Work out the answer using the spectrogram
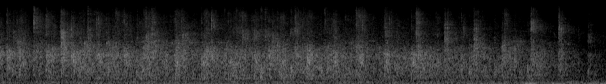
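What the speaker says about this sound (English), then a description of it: "So let's give them a round of applause." An audience at a university business school building dedication ceremony applauds the advisory board, a thick, continuous burst of clapping that stays loud and even for about six seconds.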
